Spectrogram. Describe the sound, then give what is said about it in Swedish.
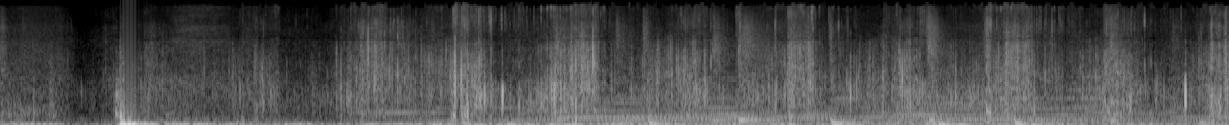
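Someone gets out of a car at one of the places in Mariehamn where boule is played: a single heavy thump, then a steady run of footsteps over a faint, continuous hum, with no one speaking. “Så nu ska jag kliva ur bilen här.”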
